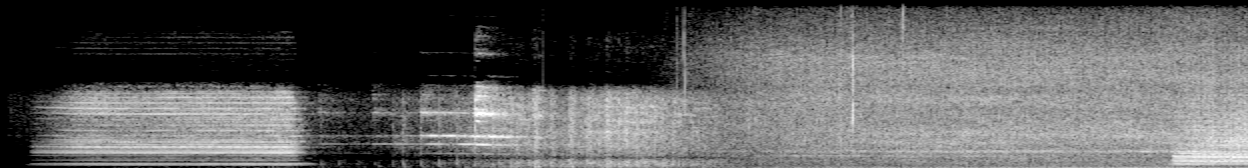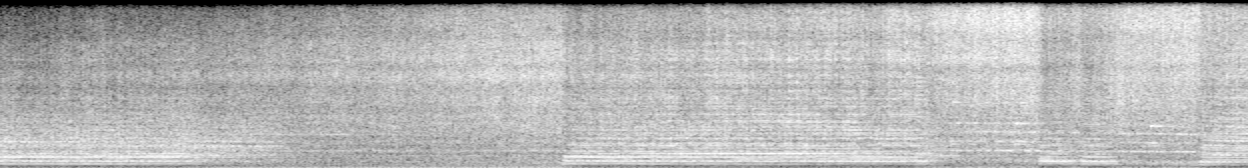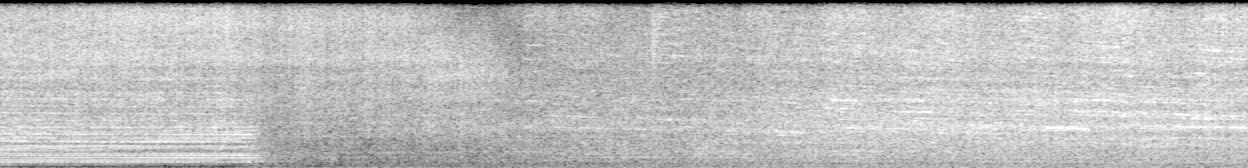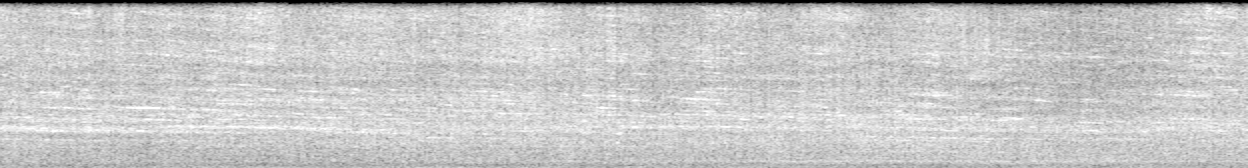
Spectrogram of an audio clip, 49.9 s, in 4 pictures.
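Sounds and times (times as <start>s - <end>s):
locomotive air horn blasts: 0.2s - 3.2s, 11.7s - 15.4s, 18.0s - 27.9s
diesel locomotives rumbling: 0.3s - 49.9s
train wheels clattering: 3.1s - 9.6s, 16.1s - 49.9s
faint high wheel squeal: 30.1s - 49.9s.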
